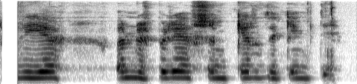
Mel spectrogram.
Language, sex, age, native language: Icelandic, male, 13, Icelandic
